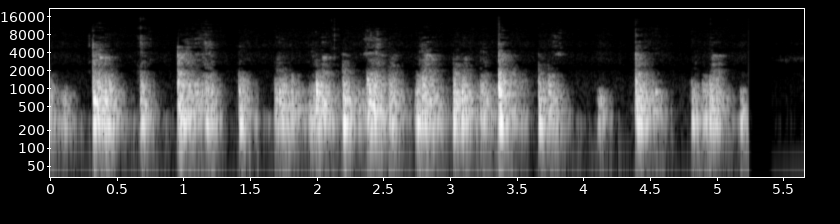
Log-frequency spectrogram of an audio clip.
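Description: Wooden spatula scraping and stirring thick onion-tomato masala in a nonstick pan, in quick repeated strokes at about four a second. It cuts off suddenly about five seconds in.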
